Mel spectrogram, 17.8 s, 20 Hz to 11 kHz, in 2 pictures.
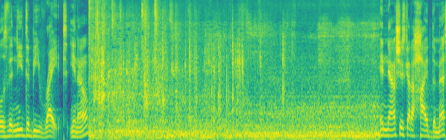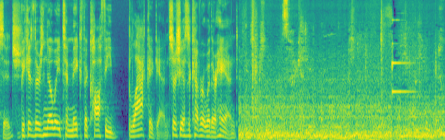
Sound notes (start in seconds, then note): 7.6 white noise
